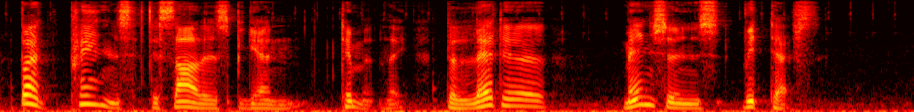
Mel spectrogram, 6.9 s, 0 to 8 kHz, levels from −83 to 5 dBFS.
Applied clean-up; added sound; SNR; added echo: none; Tick-tock; 16 dB; none.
